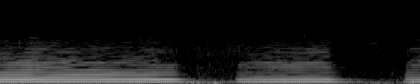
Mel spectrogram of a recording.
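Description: Horn of the Great Lakes freighter Stewart J. Cort sounding a salute: a long, deep blast that cuts off about two seconds in, then a shorter blast after a brief gap.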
